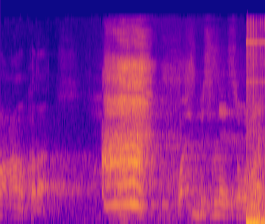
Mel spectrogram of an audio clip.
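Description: A man groans and cries out in distress close by.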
